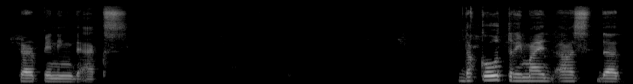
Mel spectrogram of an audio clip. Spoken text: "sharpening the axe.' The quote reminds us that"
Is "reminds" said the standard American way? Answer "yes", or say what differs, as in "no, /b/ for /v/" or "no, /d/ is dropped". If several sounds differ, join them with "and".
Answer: no, /z/ is dropped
